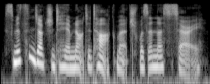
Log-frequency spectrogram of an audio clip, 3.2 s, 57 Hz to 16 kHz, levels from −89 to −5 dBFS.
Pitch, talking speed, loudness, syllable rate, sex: 190 Hz, 190 wpm, -20 LUFS, 5.3 syllables/s, female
